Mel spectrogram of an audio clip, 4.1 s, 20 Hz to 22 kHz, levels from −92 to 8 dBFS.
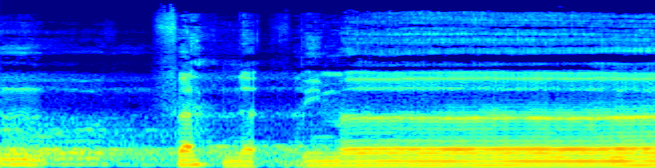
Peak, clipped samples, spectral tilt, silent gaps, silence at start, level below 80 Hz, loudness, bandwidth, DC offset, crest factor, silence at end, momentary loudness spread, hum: -10 dBFS; under 0.1%; -7 dB/octave; none; 0 s; -58 dBFS; -24 LUFS; 17 kHz; under 0.1%; 14 dB; 0 s; 13 LU; none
